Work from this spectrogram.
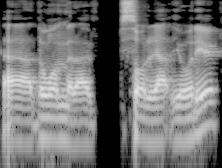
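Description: A man's voice: deep voice, brisk, clear, resonant tone. Stuffy-nosed young man explaining a puzzle. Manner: chatty and relaxed, many fillers, explains steps aloud. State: congested, stuffy sinuses. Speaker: puzzle setter and walkthrough host. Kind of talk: casual sudoku solving walkthrough. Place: indoor room at a desk. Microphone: laptop built-in mic.

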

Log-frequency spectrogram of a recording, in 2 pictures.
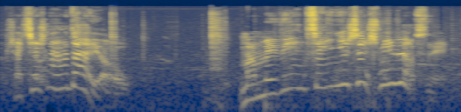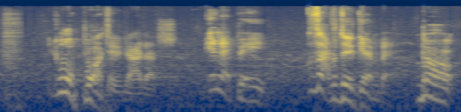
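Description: A man's voice: sits high, huge pitch swings, takes it slowly, background noise, full character voice. An actor playing a stubborn, pious and grumbling old man in an audio drama. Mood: irritated. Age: older.

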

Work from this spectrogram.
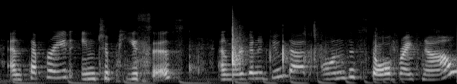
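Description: A bubbly woman talks through a cooking tutorial, her voice sitting fairly high. She speaks on a clip-on mic in a home kitchen. Light music plays softly underneath. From Ukraine. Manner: bubbly and chatty. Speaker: cooking channel host. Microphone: clip-on lapel mic.

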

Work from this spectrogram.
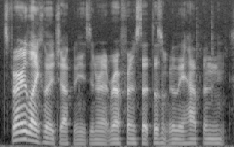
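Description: A man's voice: deep voice, expressive, fairly bright tone, clean tone. A young man giving casual game playthrough commentary and reading text aloud, stumbling a little as he goes. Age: young adult. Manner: halting, stumbling while reading. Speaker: game streamer. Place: indoor room, webcam recording.

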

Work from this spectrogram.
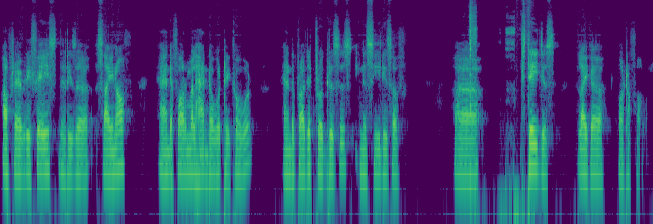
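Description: An older man explaining project life cycles step by step, in a measured lecture delivery on a headset microphone. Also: medium pitch, level tone, gravelly, a little mellow. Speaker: project management instructor. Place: dim indoor room. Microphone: headset mic.

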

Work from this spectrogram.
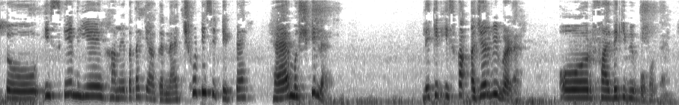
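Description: A woman's voice: fairly high pitch, rough recording. Woman, sore throat, occasional cough, home kitchen, faint background hum, casual vlog chat. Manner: warm religious blessings, chatty reflective. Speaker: cooking vlog host. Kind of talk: casual advice chat to viewers.

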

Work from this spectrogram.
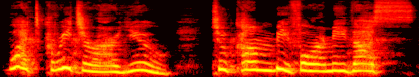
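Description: A woman's voice: very high voice, slow pace, mellow. A woman voicing a volatile, imperious female spring spirit queen who speaks in haughty, archaic phrases. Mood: haughty, angry.

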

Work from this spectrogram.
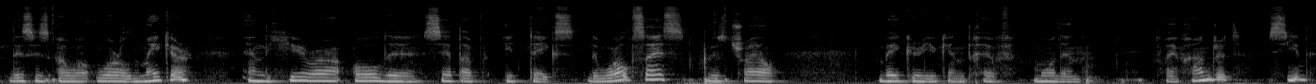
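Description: Guy doing a screen tutorial, slow and halting, soft husky voice that drops to whispers. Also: fairly high pitch. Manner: slow, halting, thinking aloud with many fillers. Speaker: game plugin developer. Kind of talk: screen-recorded software tutorial.

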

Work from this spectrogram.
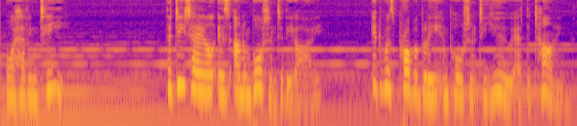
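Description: Slow, hypnotic actress as relaxation-tape woman over music. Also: fairly high pitch, natural voice. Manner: measured, deliberate, soothing instructions with long pauses. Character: calm, eerily watchful woman guiding a relaxation cassette.

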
